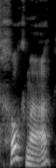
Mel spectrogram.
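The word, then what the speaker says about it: חָכְמָה: That would be the short o kametz, chokma, which is also a word.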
